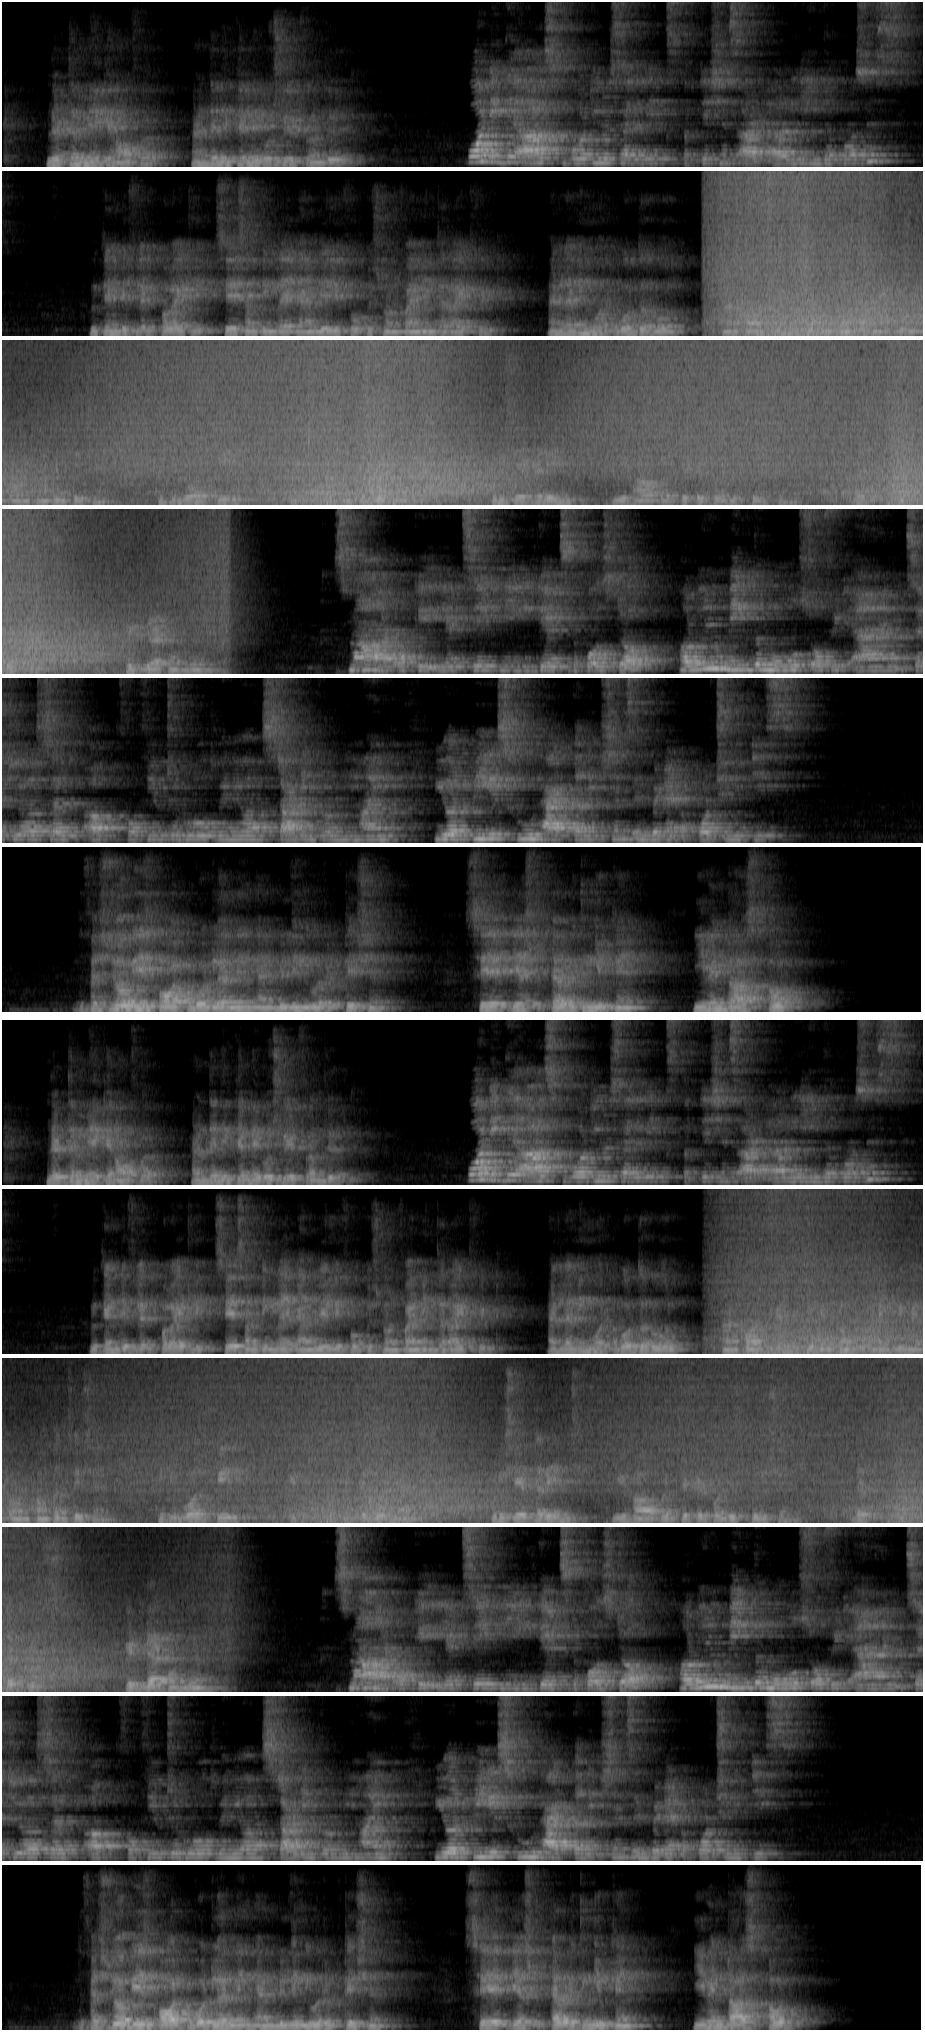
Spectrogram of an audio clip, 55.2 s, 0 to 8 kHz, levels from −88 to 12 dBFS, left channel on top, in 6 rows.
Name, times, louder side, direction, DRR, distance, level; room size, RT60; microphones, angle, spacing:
voice 1, 0.4-1.5 1.9-3.4 10.1-14.1 14.7-16.0 16.4-19.5 20.0-20.8 21.3-21.4 21.8-22.7 23.3-24.2 24.5-26.4 26.9-27.4 27.6-28.2 28.9-29.7 46.7-49.8 50.7-52.3 53.0-53.9, right 1 dB, 45° right, -3 dB, 2.1 m, -33 dB
voice 2, 4.6-9.0 31.0-34.1 34.4-40.8 41.2-44.7, equal, 5° right, -5 dB, 1.2 m, -34 dB
sound 1, 16.2-29.9, left 7 dB, 55° left, 0.4 m, -33 dB
14.5 x 5.0 x 2.2 m, 0.92 s
head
